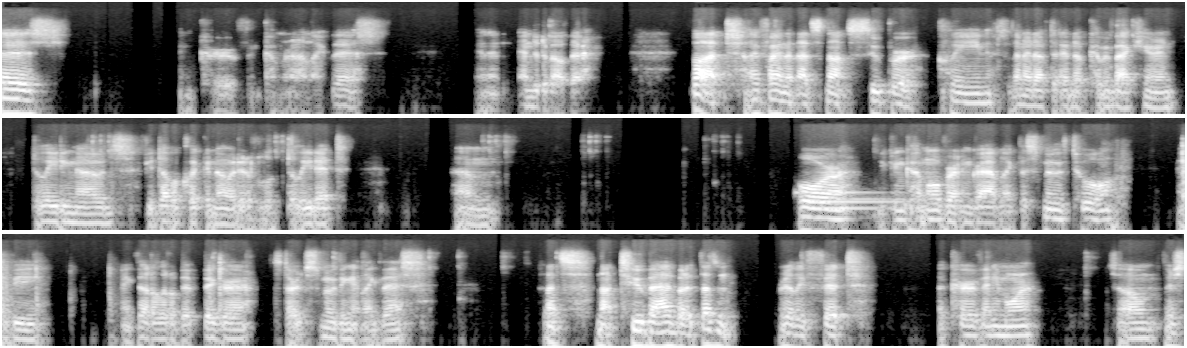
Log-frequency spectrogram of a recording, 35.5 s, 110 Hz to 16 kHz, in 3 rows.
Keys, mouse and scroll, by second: 11.1 click, 24.0 shift+click.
